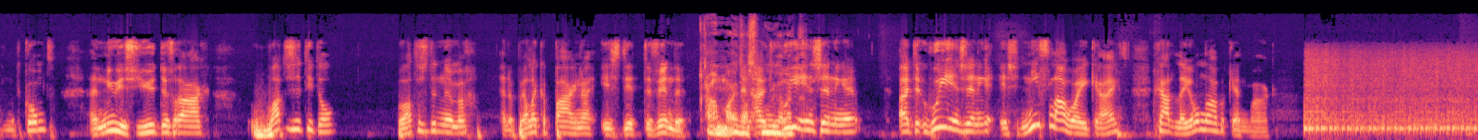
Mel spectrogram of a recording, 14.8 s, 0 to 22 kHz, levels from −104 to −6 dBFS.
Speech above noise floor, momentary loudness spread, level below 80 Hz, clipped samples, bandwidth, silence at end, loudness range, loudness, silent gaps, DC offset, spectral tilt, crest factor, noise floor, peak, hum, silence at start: 43 dB; 11 LU; -48 dBFS; under 0.1%; 15.5 kHz; 0 s; 5 LU; -18 LUFS; none; under 0.1%; -5 dB/octave; 14 dB; -61 dBFS; -4 dBFS; none; 0 s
